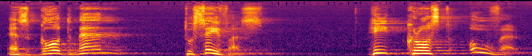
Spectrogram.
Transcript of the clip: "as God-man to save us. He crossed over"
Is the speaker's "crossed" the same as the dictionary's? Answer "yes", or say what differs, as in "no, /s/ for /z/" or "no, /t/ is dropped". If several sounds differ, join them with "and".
yes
